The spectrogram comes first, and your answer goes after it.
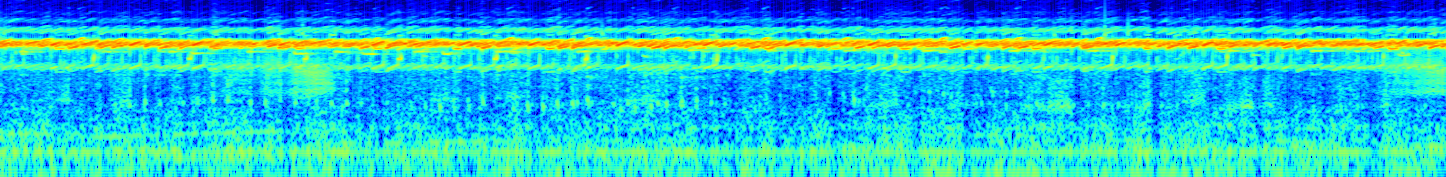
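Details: Spring peepers calling in a dense chorus from a frog pond at night early in the year: countless high, piercing peeps merge into a steady shrill ringing, with a faint low hum underneath throughout.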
